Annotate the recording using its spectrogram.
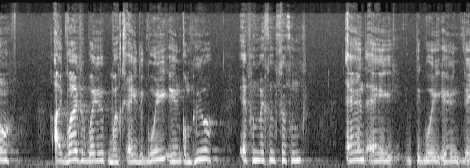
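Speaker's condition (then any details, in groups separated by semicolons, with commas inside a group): Cerebral palsy; from birth; speech impairment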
